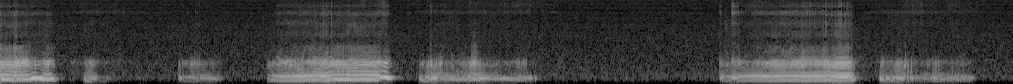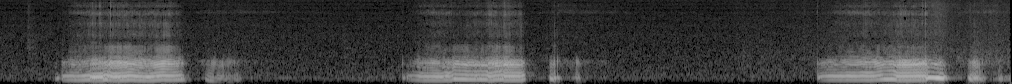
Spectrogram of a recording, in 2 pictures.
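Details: Sleeping Chihuahua snoring, rough nasal rumbles about a second long, each followed by a shorter wheezy breath, repeating roughly every four seconds in a quiet room.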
